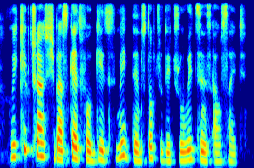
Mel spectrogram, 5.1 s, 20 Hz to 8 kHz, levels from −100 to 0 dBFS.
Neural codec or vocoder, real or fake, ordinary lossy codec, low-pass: autoencoder, 48 kHz, 128 numbers a frame, DAC-VAE, trained on Japanese speech; fake; none; 7.2 kHz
